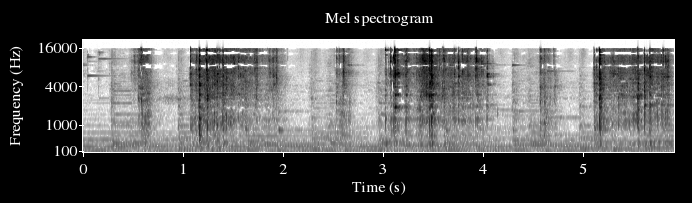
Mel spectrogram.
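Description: Crushed ice spooned into a blender beaker, clattering and clinking in three short bursts about two seconds apart, over background music.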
